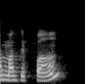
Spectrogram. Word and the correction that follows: Mazepin: Mazepin, eu não sei como é que as pessoas estão pronunciando o nome dele, que é a, babaca.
